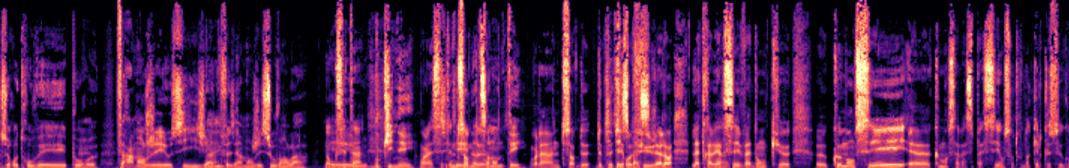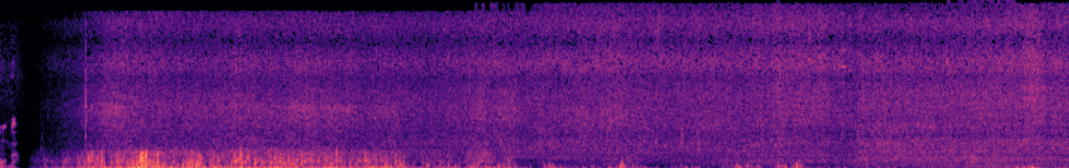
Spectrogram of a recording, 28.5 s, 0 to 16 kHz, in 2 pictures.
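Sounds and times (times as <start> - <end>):
speech: 0.0 - 16.0
strong wind buffeting the microphone aboard a sailboat at sea: 14.6 - 28.5
waves slapping against a sailboat's hull: 15.0 - 28.5.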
